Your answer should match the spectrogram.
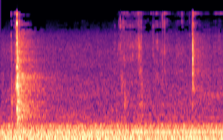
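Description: Key turning in a door deadbolt to lock it: a sharp metallic click just after the start, a few faint key rattles, and another click near the end as the bolt is thrown, over a steady low hum.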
